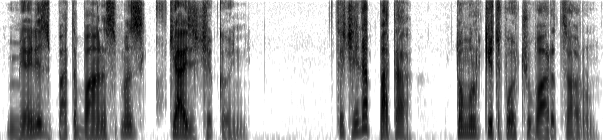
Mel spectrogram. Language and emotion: Kashmiri, angry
